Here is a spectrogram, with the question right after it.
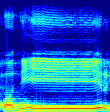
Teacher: Kita panjangkan juga qadir karena ada sukun ro, sebelumnya ada kasrah, maka dibaca tipis.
